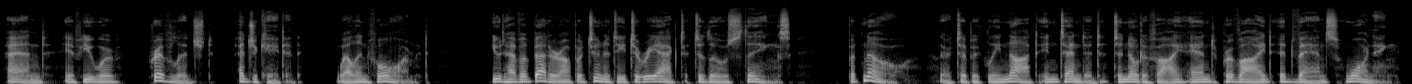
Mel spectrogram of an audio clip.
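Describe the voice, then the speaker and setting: A man's voice: lowish voice, no room sound, studio quality. A man in his fifties from Vietnam, whose first language is French, giving an explanatory oral history interview peppered with "right?" check-ins. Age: 50s. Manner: explanatory, often checks with "right?" and "you know".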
